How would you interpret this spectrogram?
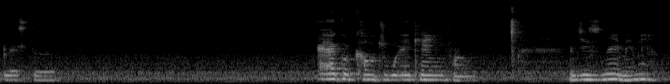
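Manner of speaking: soft, quiet grace before a meal; praying. Acted. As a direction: say grace softly and reverently. Says grace before eating.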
